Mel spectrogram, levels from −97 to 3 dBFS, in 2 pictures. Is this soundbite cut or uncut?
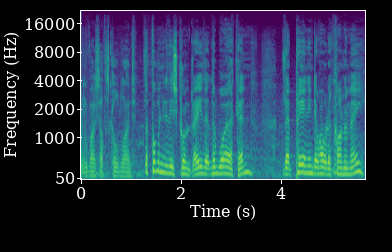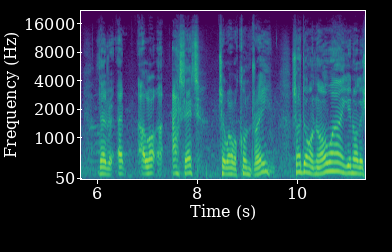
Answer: cut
